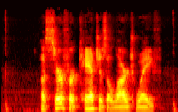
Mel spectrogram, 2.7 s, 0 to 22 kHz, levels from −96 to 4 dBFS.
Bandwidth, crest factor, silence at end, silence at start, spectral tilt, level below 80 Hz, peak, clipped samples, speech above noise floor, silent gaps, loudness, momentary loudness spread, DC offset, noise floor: 14 kHz; 18 dB; 0.35 s; 0.6 s; -5 dB/octave; -60 dBFS; -2 dBFS; under 0.1%; 38 dB; none; -20 LUFS; 9 LU; under 0.1%; -57 dBFS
